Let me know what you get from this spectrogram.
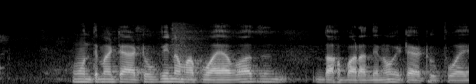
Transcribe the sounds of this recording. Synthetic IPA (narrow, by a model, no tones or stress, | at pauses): ɦʊnt̪eːmɛ̃ːʈɛːʈuːʋiːnəmãːpʊaːjaːʋaːd̪d̪əkbaːɾãːd̪ɪnɦoːeːʈɛːʈuːpʊaːjaː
